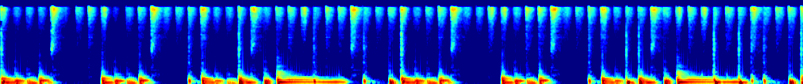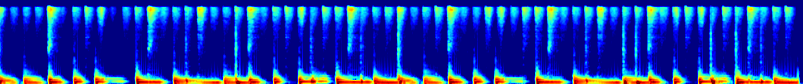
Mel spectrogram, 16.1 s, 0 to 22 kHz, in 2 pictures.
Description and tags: This Audio track was created with Apple Garageband back in 2013.
It was part of a game I made for my bachelors thesis.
